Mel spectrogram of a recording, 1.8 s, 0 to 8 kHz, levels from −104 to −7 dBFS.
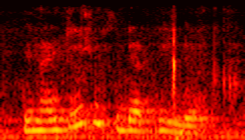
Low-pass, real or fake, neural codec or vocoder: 7.2 kHz; fake; codec, 24 kHz, 6 kbps, HILCodec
